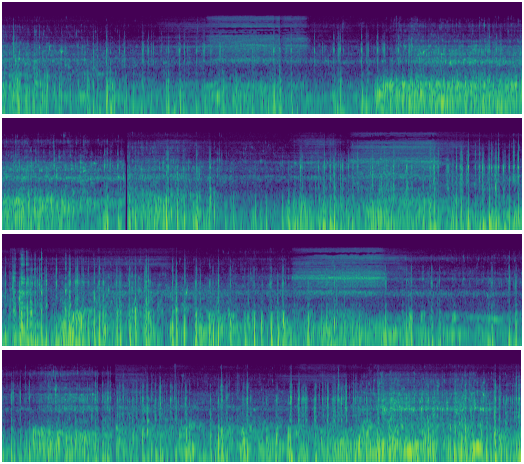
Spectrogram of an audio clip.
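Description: Scuba regulator breathing heard underwater: three short hisses of breath about seven to ten seconds apart, with rumbling, gurgling exhaled bubbles between them.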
